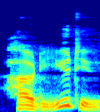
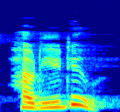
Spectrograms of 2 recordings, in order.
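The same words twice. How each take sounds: First: Said in the usual way. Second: High-pitched, polite doll voice; doll's polite greeting. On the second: A narrator's reading. Doll greets Fletcher from inside the egg, high polite voice.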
